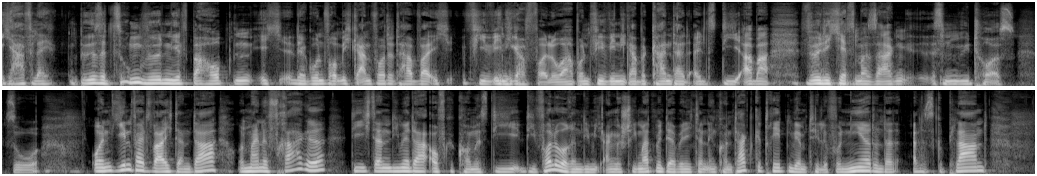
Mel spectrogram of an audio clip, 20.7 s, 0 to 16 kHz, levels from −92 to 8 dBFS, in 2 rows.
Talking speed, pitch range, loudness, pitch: 215 wpm, 115-145 Hz, -18 LUFS, 125 Hz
